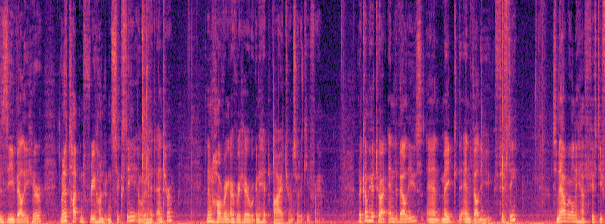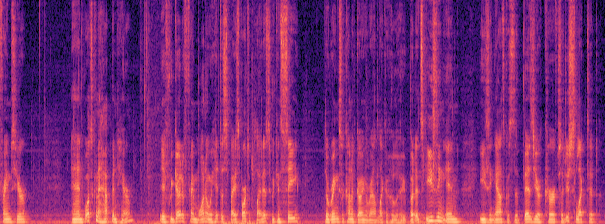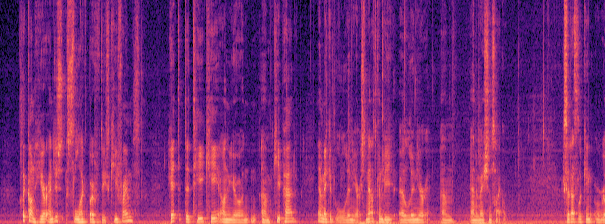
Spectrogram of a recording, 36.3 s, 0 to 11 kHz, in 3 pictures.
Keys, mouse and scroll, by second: 3.0 Return, 5.5 i, 10.2 Return, 11.3-13.7 middle drag, 11.7-13.7 scroll down 2, 13.7-15.8 drag, 15.8-22.6 middle drag, 17.0 alt+a, 17.5-18.6 scroll up 1, 20.6 space, 22.6-33.5 drag, 28.2 t, 31.4 space, 31.9 alt+a, 33.5-36.3 middle drag, 33.7 KP_7.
